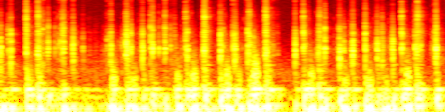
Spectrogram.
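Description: Fingertips with short nails type quickly on a full-size pink plastic keyboard with a hollow body and round white typewriter-style plastic keycaps. The result is a rapid, uneven stream of short, dry clicks and clacks with a low, steady hum beneath them.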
